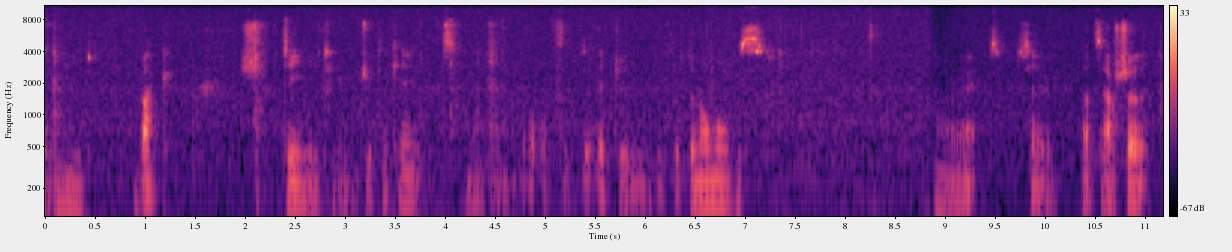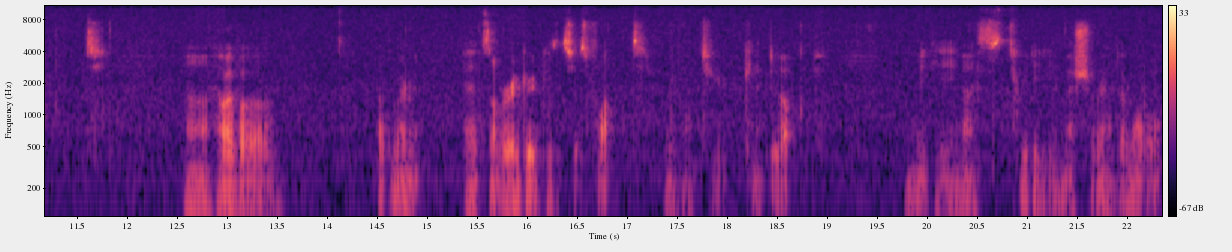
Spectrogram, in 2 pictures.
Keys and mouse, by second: 4.5 ctrl+f, 5.6 click, 6.0 click, 7.3 a, 9.5 middle click, 11.0 middle click, 12.3 middle click, 12.8 middle click, 13.7-15.8 middle drag, 19.3-22.3 drag.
